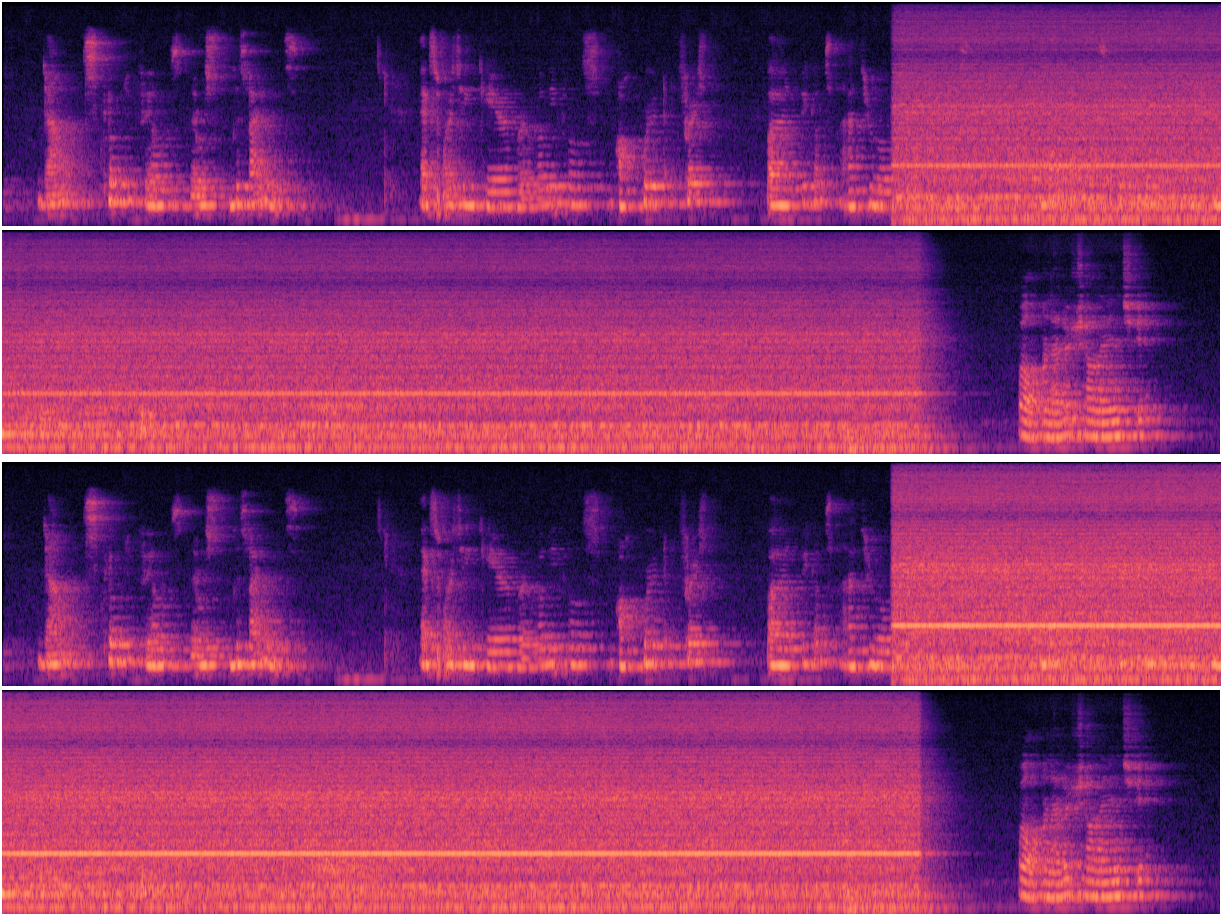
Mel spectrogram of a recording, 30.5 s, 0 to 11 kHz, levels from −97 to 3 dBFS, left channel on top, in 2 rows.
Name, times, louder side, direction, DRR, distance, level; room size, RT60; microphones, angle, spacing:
voice 1, 0.4-3.7 5.2-8.8 9.5-12.1 13.0-15.8 16.1-17.1, right 1 dB, 60° left, -4 dB, 3.1 m, -28 dB
sound 1, 11.1-26.7, right 5 dB, 75° right, 1.1 m, -21 dB
voice 2, 27.9-29.5, equal, 20° left, -5 dB, 3.0 m, -24 dB
18.5 x 17.5 x 2.8 m, 1.2 s
head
